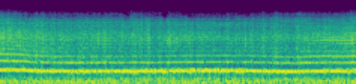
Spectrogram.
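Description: FPV drone's motors and propellers whining at a steady pitch with a string of overtones, the pitch easing slightly lower just after the start and again near the end, over a low rumble.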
